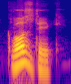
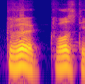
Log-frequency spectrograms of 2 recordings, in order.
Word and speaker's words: Gvozdyk: Gawastik. Is that how you pronounce his surname? How do you pronounce his surname, Mirage? Gvozdik. Gawastik. Gvozdik.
